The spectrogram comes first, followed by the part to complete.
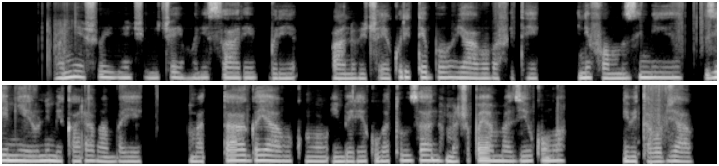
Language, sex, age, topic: Kinyarwanda, female, 18-24, education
